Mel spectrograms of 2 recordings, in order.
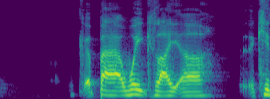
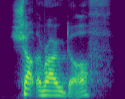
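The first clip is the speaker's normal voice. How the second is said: usual speaking voice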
